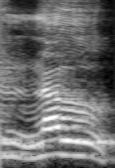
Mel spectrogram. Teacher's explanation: मन, तो ठीक है आधा गो न है, लेकिन इसमें नल बोलिए तो देखिए पूरा न का उच्चारण होता है कि नहीं, और फिर नल, तो फिर ल का आधा उच्चारण है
